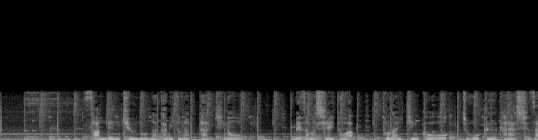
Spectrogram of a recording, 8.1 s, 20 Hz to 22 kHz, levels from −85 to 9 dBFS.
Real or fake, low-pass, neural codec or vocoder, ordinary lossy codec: real; none; none; none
